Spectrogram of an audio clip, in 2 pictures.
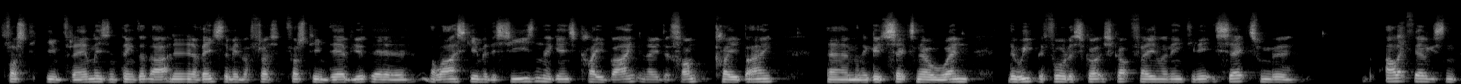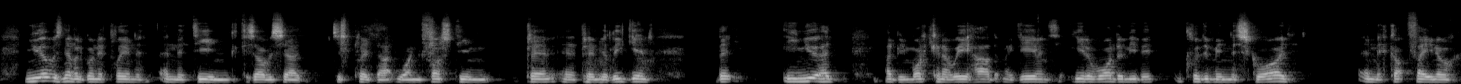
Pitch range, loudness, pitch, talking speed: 115-130 Hz, -26 LUFS, 125 Hz, 210 wpm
